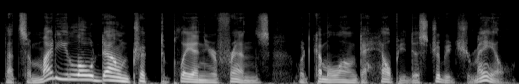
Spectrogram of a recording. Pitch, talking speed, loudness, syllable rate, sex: 125 Hz, 230 wpm, -19 LUFS, 5.2 syllables/s, male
